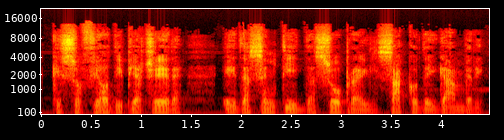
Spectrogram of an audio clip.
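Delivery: ordinary delivery, nothing marked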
